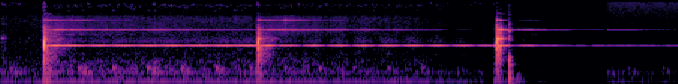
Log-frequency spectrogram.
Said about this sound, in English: So here we go. Ready? Let's do the chime of the bell.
